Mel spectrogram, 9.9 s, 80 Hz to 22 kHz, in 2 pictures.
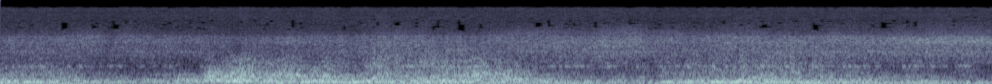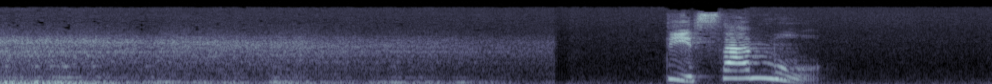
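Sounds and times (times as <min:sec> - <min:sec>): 
thunder rumbling in a stage drama sound effect: 0:00.0 - 0:07.8
wind roaring in a stage drama sound effect: 0:00.0 - 0:07.8.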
